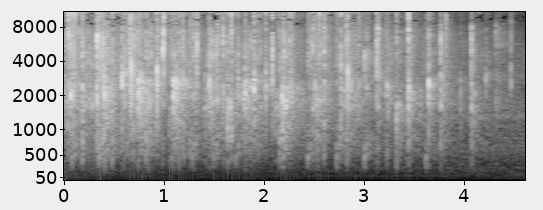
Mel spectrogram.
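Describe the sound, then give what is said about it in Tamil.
An audience claps steadily, a dense patter of many hands that stays loud throughout, then begins to thin and soften toward the end. “அது நல்ல கைத்தட்டு.”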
